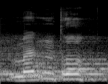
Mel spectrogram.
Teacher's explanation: نون ساکن کے بعد حروف اخفا میں سے تو آ رہا ہے، اس لیے نون کی آواز کو ناک میں چھپا کر پڑھیں گے، اس کو اخفا کہتے ہیں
